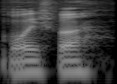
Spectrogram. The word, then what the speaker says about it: Muifa: Oh, Muifa? Yeah, I Moifa? think that's what you heard, right, George? You listened to that video? M-U-I-F-A. M-U-I-F-A. Moifa.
